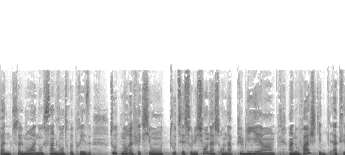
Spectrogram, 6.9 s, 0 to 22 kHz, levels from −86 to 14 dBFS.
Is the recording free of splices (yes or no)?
no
